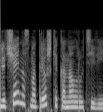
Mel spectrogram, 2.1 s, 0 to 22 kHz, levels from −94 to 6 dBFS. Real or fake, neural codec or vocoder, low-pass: real; none; 7.2 kHz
